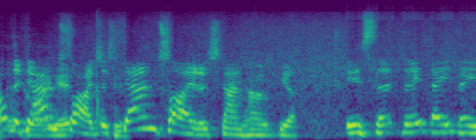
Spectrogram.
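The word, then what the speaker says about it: Stanhopea: Stan hoper Stan hopia I think they pronounce it Stan hopia but it's named after Earl of Stan hope in England um uh I lost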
